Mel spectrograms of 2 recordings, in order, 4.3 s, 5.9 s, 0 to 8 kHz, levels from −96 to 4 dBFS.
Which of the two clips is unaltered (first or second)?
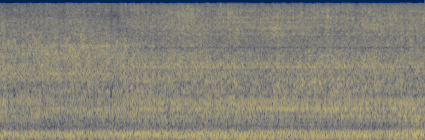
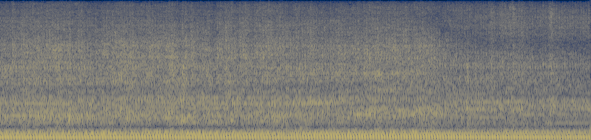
second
